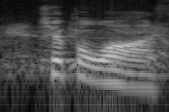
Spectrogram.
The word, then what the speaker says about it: Chippewas: Chippewas, okay, that's how you pronounce it.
